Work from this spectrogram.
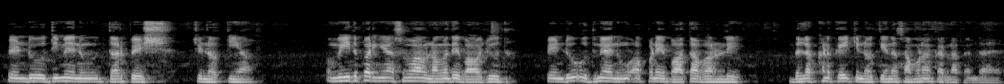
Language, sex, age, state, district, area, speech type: Punjabi, male, 45-60, Punjab, Mansa, rural, spontaneous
